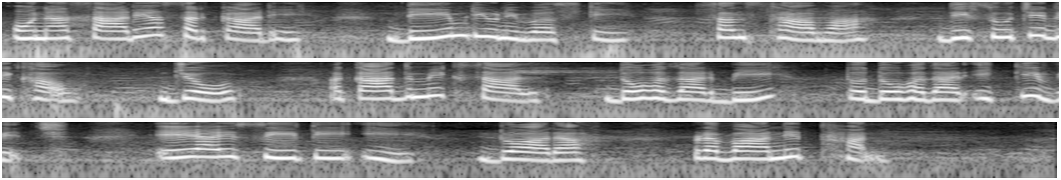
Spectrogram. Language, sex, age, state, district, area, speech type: Punjabi, female, 18-30, Punjab, Hoshiarpur, urban, read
